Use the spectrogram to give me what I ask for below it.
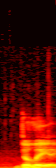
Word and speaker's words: D'Elia: How do you say his name? Is it D'Elia? – D'Elia, yeah.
